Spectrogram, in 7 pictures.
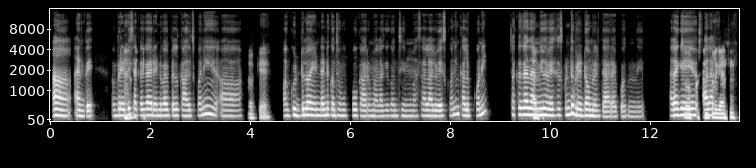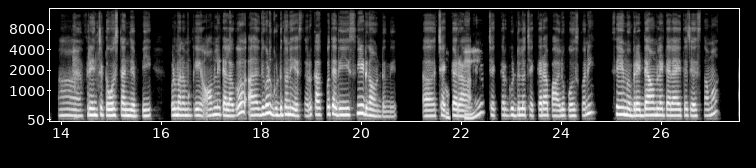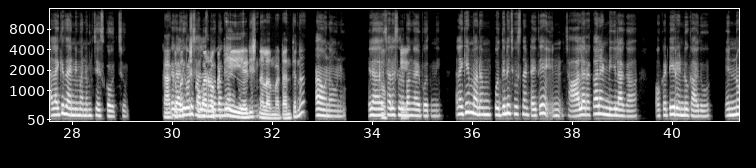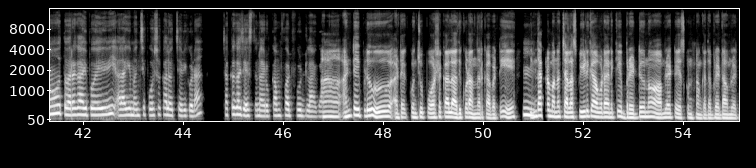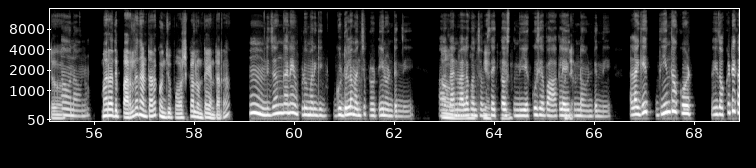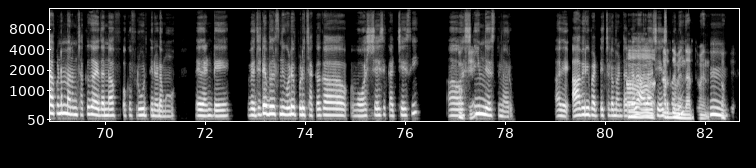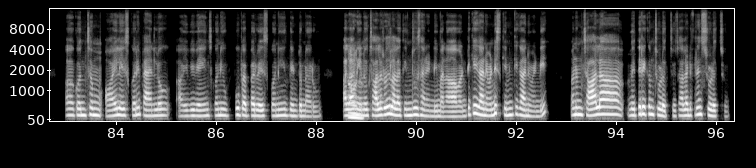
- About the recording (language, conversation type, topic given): Telugu, podcast, తక్కువ సమయంలో సులభంగా వండుకోగల మంచి ఓదార్పునిచ్చే వంటకం ఏది?
- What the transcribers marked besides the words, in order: in English: "సూపర్ సింపుల్‌గా"; chuckle; in English: "ఫ్రెంచ్ టోస్ట్"; in English: "సేమ్ బ్రెడ్ ఆమ్లెట్"; in English: "షుగర్"; in English: "అడిషనల్"; in English: "కంఫర్ట్ ఫుడ్‌లాగా"; in English: "స్పీడ్‌గా"; in English: "ప్రోటీన్"; in English: "ఫ్రూట్"; in English: "వెజిటబుల్స్‌ని"; in English: "వాష్"; in English: "కట్"; in English: "స్టీమ్"; in English: "ప్యాన్‌లో"; in English: "పెప్పర్"; in English: "స్కిన్‌కి"; in English: "డిఫరెన్స్"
